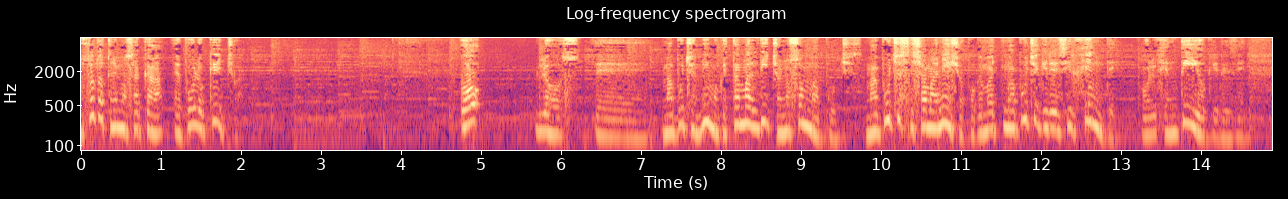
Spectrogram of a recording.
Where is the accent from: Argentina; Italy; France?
Argentina; me miraban y decían, vos sos argentino.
